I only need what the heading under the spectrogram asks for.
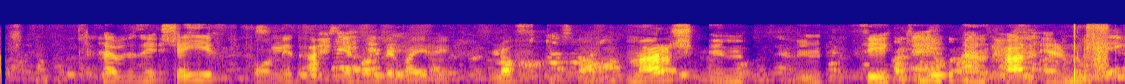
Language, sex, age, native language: Icelandic, male, 18-19, Icelandic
